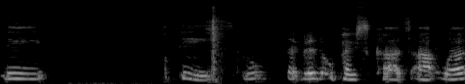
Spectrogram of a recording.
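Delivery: rough, hoarse, croaky voice. Describing postcard artwork near the book cart, the speaker talks in a croaky voice. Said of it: "I've got a right croaky voice".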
